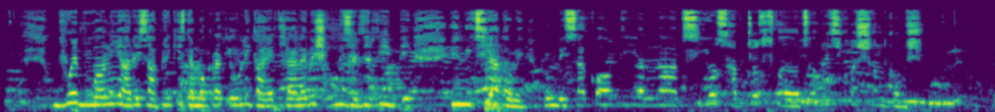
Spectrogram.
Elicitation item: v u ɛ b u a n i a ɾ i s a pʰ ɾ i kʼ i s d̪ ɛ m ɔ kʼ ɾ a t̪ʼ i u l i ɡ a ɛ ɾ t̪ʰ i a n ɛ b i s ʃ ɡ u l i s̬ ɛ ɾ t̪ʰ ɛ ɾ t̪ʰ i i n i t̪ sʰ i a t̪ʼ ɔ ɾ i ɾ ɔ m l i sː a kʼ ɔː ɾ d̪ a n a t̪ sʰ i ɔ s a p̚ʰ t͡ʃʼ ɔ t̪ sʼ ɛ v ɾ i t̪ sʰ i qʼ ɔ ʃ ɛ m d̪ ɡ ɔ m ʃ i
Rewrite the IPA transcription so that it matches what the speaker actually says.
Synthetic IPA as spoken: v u ɛ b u a n i a ɾ i s a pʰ ɾ i kʼ i s d̪ ɛ m ɔ kʼ ɾ a t̪ʼ i u l i ɡ a ɛ ɾ t̪ʰ i a n ɛ b i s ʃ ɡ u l i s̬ ɛ ɾ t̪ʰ ɛ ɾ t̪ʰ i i n i t̪ sʰ i a t̪ʼ ɔ ɾ i ɾ ɔ m l i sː a kʼ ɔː ɾ d̪ i n a t̪ sʰ i ɔ s a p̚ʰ t͡ʃʼ ɔ t̪ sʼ ɛ v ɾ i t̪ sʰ i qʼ ɔ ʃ ɛ m d̪ ɡ ɔ m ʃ i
